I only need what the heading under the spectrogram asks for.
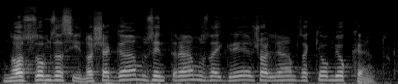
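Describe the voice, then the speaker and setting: A man preaching a sermon as a pastor, telling a story with a Brazilian Portuguese accent and acting out the dialogue, at times loud and at times hushed. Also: sits high, fairly even intonation, a little fast.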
